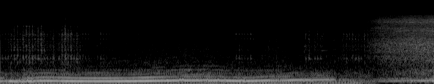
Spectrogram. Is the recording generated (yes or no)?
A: yes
